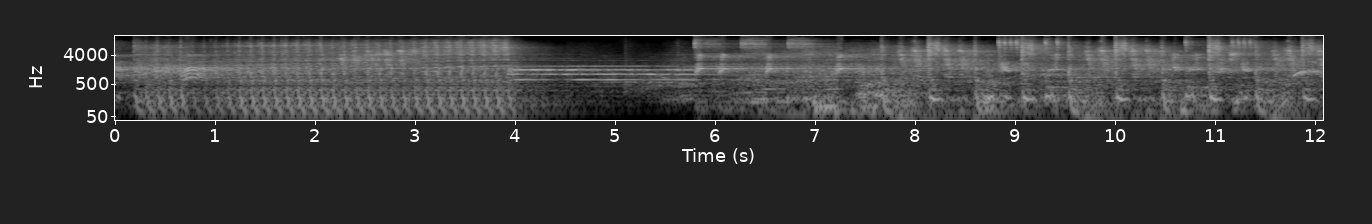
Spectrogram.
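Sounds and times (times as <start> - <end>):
loud electronic dance music: 0.0 - 12.0
held synth chord: 3.9 - 7.6.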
